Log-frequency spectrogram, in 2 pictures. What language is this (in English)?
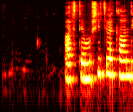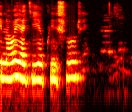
Kinyarwanda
